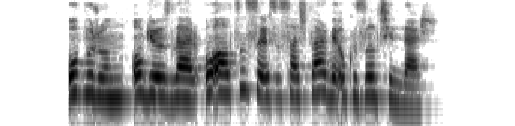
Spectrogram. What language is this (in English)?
Turkish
